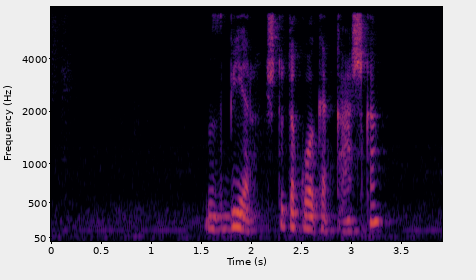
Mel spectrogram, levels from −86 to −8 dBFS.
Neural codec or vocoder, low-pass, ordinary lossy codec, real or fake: none; 7.2 kHz; none; real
